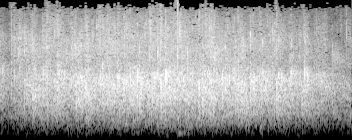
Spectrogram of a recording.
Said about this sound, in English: Now, will you clap if you have purchased or received any of these gifts?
